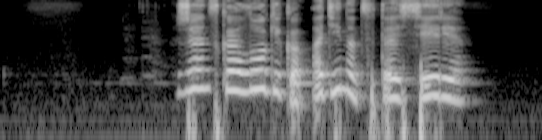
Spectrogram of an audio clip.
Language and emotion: Russian, sad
